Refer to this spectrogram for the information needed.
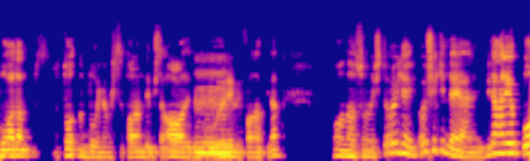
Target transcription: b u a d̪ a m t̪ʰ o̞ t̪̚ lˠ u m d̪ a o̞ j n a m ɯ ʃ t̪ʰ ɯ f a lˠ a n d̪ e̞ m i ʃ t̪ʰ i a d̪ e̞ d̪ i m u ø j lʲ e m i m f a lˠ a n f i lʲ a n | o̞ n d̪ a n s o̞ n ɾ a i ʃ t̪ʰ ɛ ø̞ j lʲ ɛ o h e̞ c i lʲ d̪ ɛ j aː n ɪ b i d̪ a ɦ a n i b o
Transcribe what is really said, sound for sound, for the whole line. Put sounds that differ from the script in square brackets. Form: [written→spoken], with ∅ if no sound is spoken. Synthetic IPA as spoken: b u a d̪ a m t̪ʰ o̞ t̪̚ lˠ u m d̪ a o̞ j n a m ɯ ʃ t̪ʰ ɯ f a lˠ a n d̪ e̞ m i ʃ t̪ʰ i a d̪ e̞ d̪ i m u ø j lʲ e m i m f a lˠ a n f i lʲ a n | o̞ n d̪ a n s o̞ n ɾ a i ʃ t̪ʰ ɛ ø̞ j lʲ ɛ o [h→ʃ] e̞ c i lʲ d̪ ɛ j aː n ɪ b i d̪ [a→ɛ] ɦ a n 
